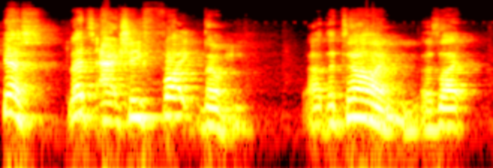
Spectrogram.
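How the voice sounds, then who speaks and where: A man with a British accent and a fairly high, bright voice, recapping a tabletop game in casual chat. He is jokey and sweary, often putting words in the characters' mouths. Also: very animated, moderate pace.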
